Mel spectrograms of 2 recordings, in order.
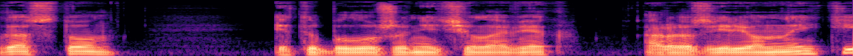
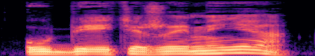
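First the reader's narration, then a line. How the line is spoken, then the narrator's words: Sharp shout. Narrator (Russian): крикнул он резко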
